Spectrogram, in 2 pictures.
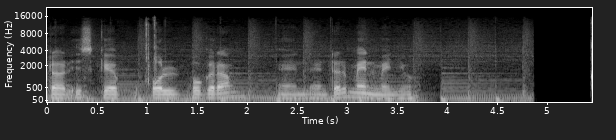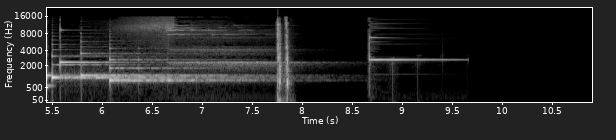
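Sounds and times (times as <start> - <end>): bright notification bell ding: 5.5 - 9.7
chime: 5.5 - 9.7.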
